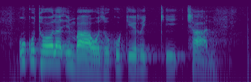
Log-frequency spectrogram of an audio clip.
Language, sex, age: South Ndebele, male, 29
